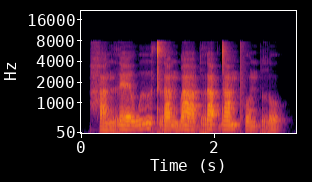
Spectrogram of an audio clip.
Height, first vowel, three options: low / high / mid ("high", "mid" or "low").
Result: low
